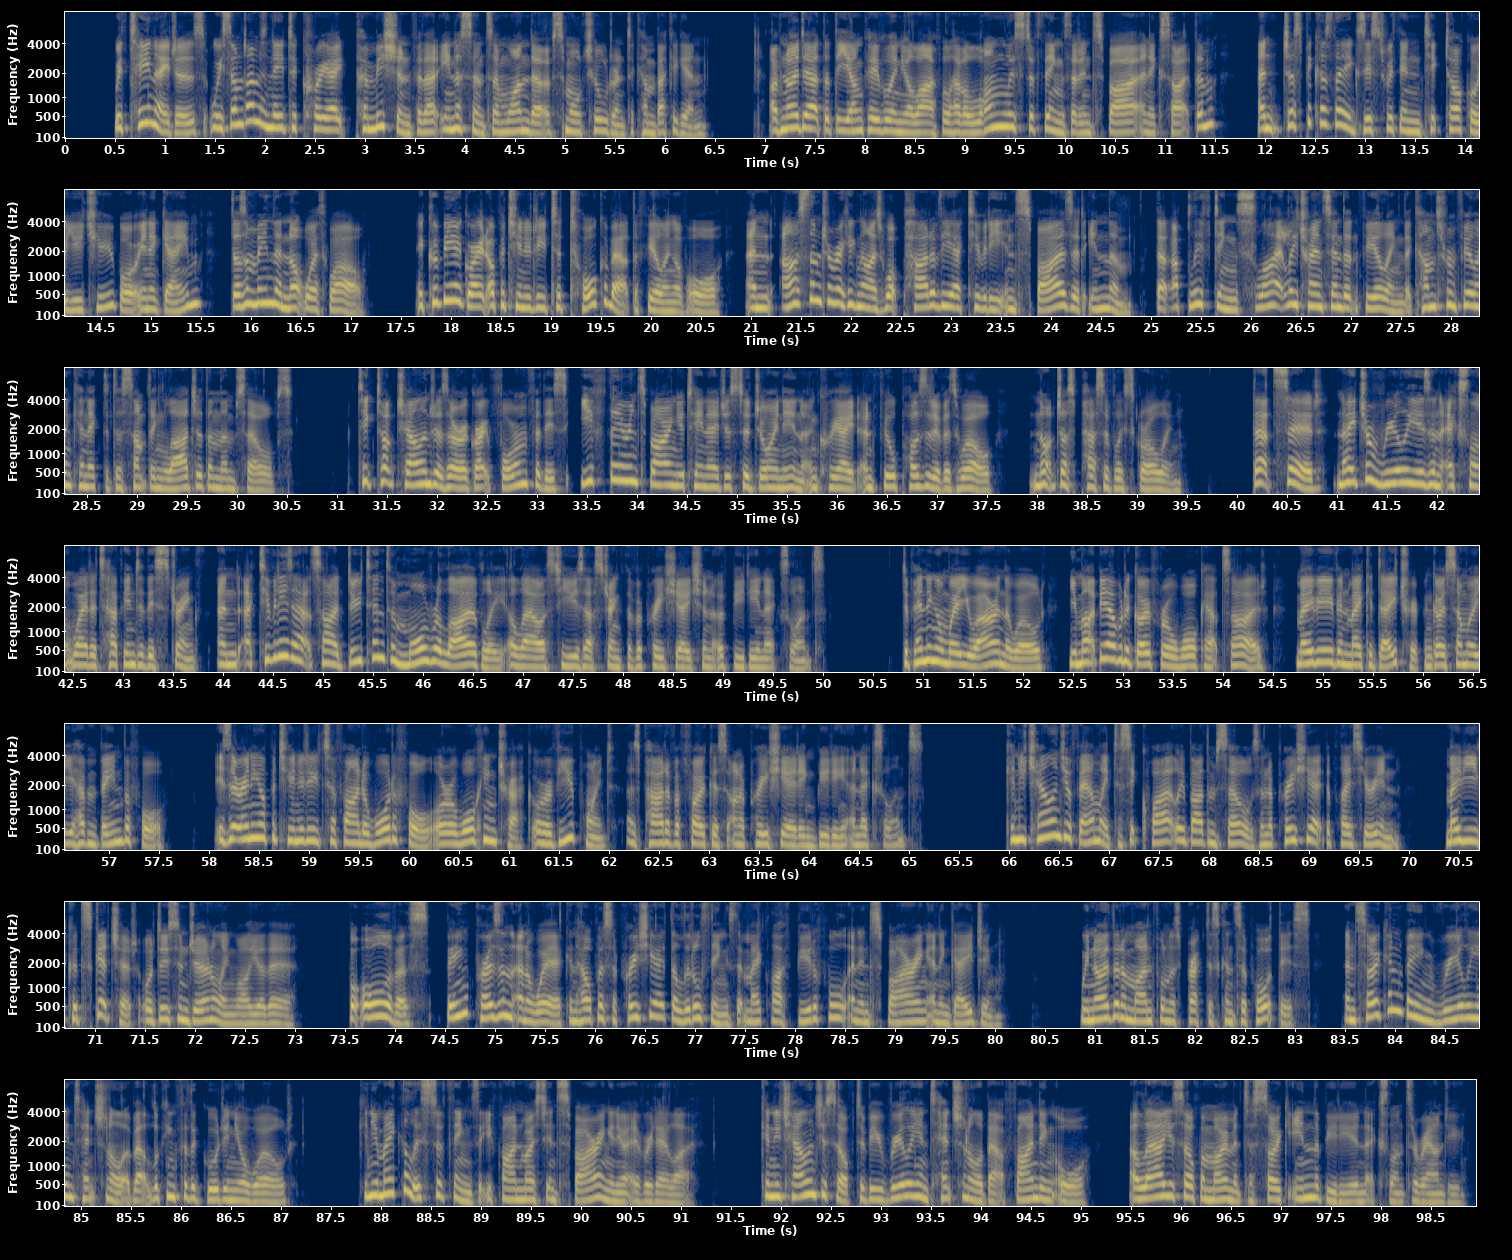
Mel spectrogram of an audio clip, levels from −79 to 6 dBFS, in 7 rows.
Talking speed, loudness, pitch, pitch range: 200 wpm, -15 LUFS, 210 Hz, 180-245 Hz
